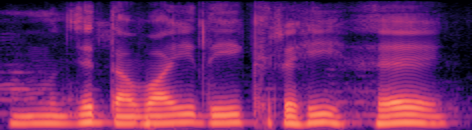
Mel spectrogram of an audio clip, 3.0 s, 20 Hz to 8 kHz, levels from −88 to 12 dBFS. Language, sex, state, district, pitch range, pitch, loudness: Hindi, male, Uttar Pradesh, Jalaun, 125-135 Hz, 130 Hz, -16 LUFS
